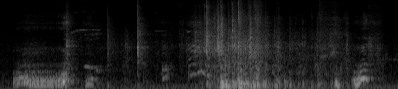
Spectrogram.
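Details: Dogs after a squirrel in the morning heat, whimpering and whining in dense, wavering tones, with low growly bursts and scuffling between cries.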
